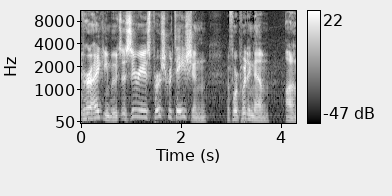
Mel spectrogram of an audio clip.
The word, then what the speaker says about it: perscrutation: It's perscrutation. Perscrutation. Almost sounds like something perspiring. And it says, phonetically, it says perscrutation. It is the word from French.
